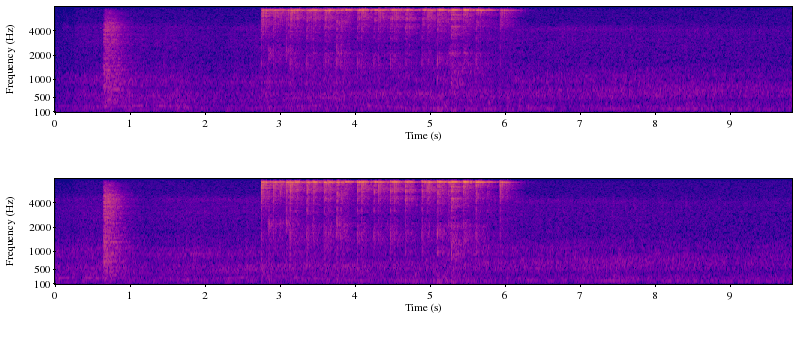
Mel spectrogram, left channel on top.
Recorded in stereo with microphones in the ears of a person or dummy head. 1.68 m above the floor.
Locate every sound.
0.6 s a snare drum: 30° right (ahead or behind), 7 m
2.7 s a bell: 15° right (ahead or behind), 5.5 m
